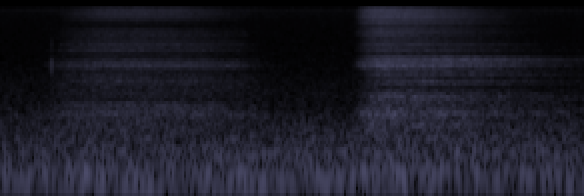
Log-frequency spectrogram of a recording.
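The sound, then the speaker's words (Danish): A person deliberately breathes loudly enough to hear themselves: a long airy inhale, then a stronger, sharper exhale after a short pause, with no talking. “Larm bevidst med dit åndedræt, så du kan høre dig selv.”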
